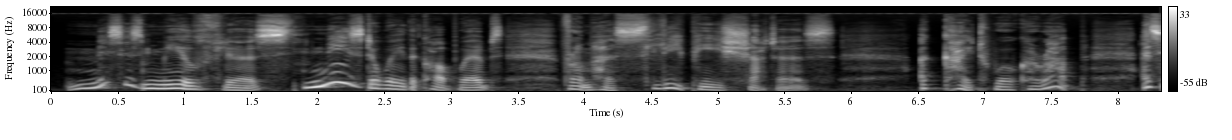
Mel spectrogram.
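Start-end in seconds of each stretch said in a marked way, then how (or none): none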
